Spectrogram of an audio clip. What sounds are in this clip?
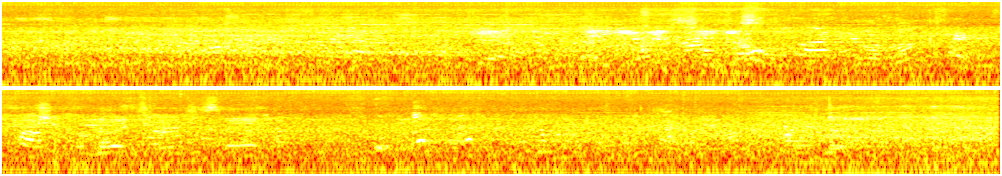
person or small group talking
